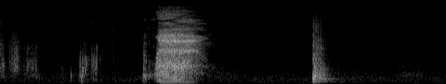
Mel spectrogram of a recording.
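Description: A man speaks briefly and calmly into a close microphone, with pauses.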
